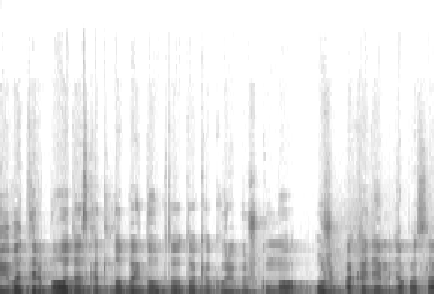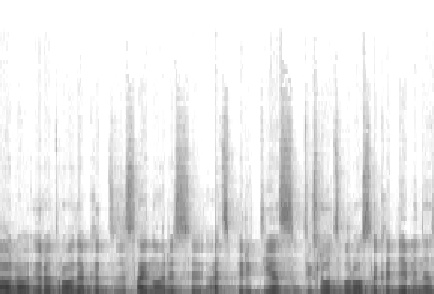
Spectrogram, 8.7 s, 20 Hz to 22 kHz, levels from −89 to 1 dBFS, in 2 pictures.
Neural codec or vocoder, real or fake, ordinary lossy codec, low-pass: none; real; MP3, 96 kbps; 19.8 kHz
